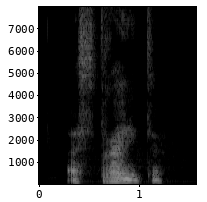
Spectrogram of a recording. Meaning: plural of astreinte
- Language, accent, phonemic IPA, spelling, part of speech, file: French, Canada, /as.tʁɛ̃t/, astreintes, noun, LL-Q150 (fra)-astreintes.wav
